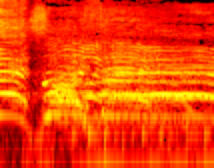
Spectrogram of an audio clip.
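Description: A crowd of protesters shouting together, many voices holding long, loud yells at once.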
